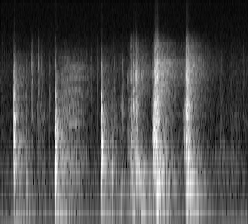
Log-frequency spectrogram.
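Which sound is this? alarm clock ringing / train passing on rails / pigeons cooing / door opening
door opening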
